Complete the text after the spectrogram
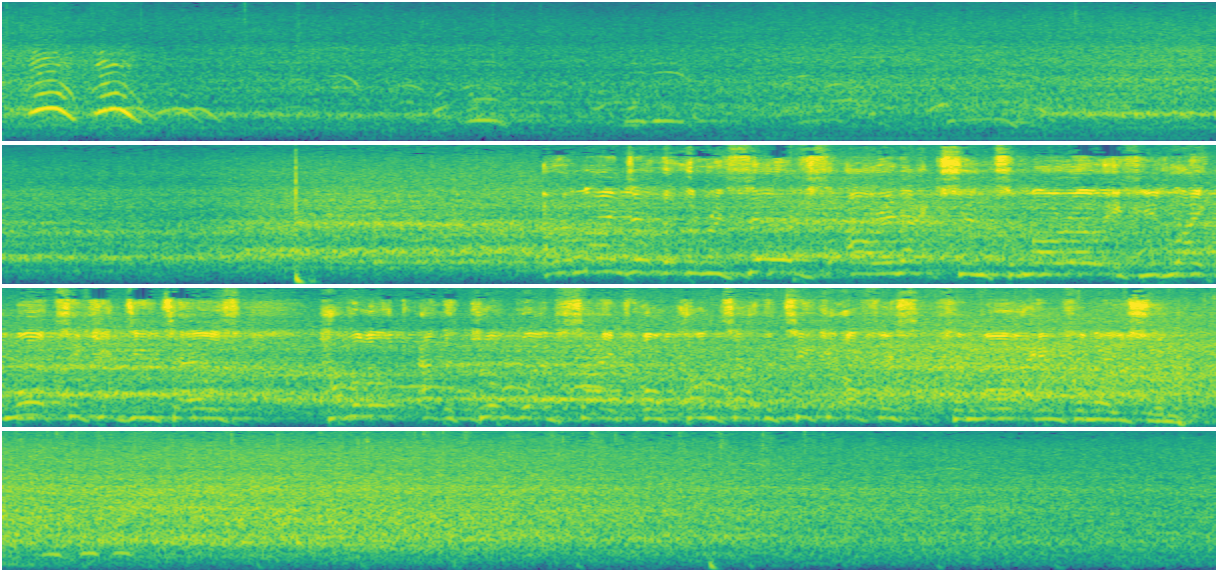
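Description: A football video game's stadium crowd murmurs and roars.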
